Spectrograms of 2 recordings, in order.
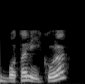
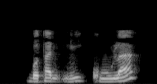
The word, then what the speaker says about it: Botanicula: Botanicola. Botanicula.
